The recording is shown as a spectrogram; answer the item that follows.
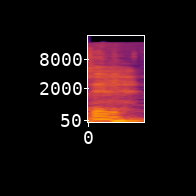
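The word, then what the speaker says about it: Semi: Если я себя правильно помню, Семи все-таки читается. – Семи.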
